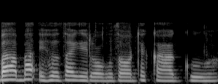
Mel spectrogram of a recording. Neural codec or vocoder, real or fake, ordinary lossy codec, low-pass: none; real; none; 7.2 kHz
